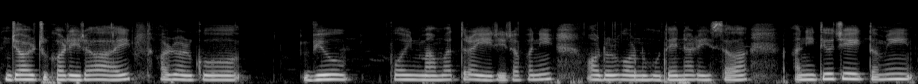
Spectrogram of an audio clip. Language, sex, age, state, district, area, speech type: Nepali, female, 18-30, West Bengal, Kalimpong, rural, spontaneous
